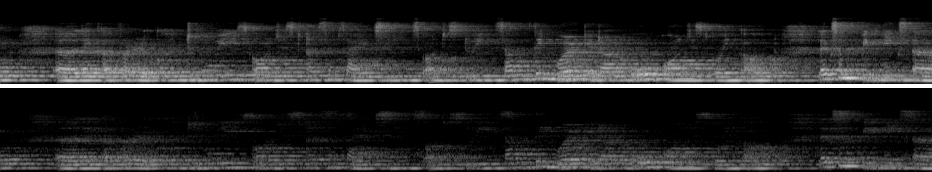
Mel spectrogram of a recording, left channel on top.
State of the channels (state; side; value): quieter; right; 11.9 dB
